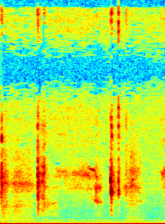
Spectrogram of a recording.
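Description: A few faint clicks of a computer keyboard and mouse, irregularly spaced, over a steady low electrical hum.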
